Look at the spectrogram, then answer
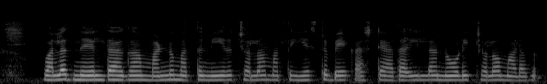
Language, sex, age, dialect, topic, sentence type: Kannada, female, 18-24, Northeastern, agriculture, statement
